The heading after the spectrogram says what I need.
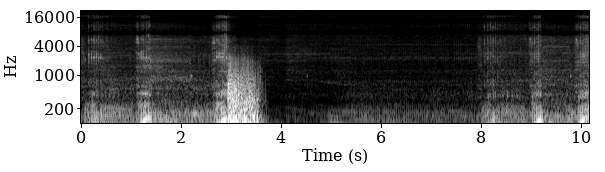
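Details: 2014 Hyundai Sonata 2.0T, engine blipped several times: raspy puffing edge swelling with revs from an exhaust leak, first suspected to be a failing turbo.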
